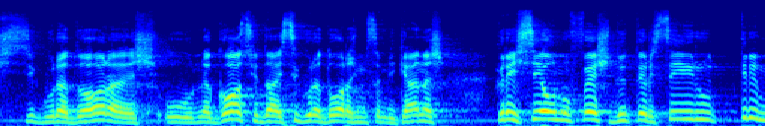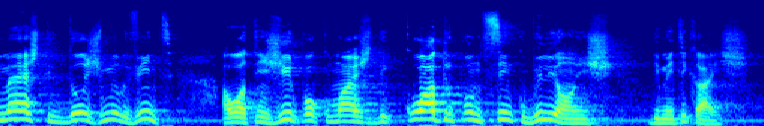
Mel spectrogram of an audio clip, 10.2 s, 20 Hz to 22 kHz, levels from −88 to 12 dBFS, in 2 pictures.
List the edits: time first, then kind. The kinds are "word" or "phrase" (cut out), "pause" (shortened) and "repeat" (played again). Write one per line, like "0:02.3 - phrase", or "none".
none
